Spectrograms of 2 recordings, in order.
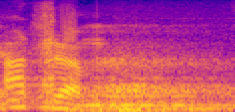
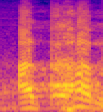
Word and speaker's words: Adham: itu bernama Syekh Ibrahim saya bacanya bin Adam tapi sama Ustaz an bin apa adham ya bin adham ya keliru nyebut nama keliru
